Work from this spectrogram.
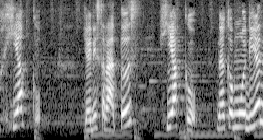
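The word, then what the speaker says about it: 百: Nah kemudian untuk 100 bukan juju ya teman-teman, tetapi dia ada bilangan khusus yaitu hyaku.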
